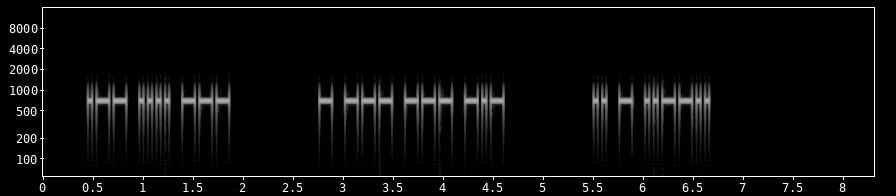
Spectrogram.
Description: Morse code, heard as a keyed tone, about 28 wpm, 700 Hz. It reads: WHO TOOK IT?
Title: 3x Word-Spacing - Sentences from Top 300 Words - 28wpm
